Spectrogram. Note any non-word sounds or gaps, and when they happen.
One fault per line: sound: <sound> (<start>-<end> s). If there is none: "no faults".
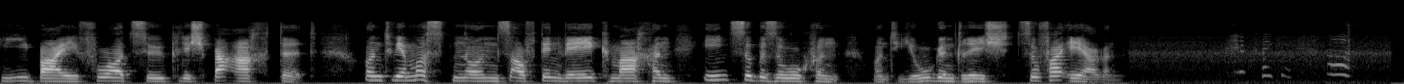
sound: laugh (12.2-13.8 s)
